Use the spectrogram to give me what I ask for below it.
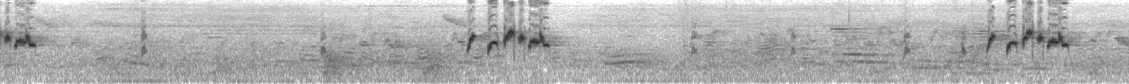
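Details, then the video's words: Red-whiskered bulbul singing under the summer sun, part of contest song training; bright warbling phrases of quick rising and falling notes at irregular intervals, with soft background chirps and faint noises. "LUYỆN CHÀO MÀO HÓT ĐẤU/ CHIM CHÀO MÀO HÓT GIỮA NẮNG NGÀY HÈ"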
